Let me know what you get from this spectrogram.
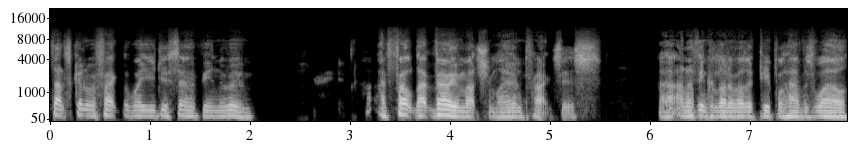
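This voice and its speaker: A man with a British accent at a very fast pace, in a dry, close sound with no echo. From UK. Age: 70s. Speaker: psychotherapist. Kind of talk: interview. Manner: halting, with repetitions and fillers.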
